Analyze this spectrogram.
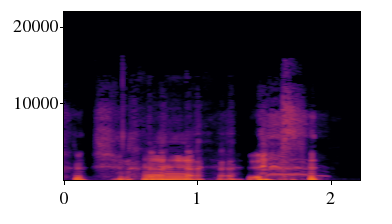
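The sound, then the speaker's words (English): A person sneezes, a quick run of loud, explosive bursts, one with a drawn-out voiced intake before it, then a final sharp puff, with no talking in between. “Bless you.”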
